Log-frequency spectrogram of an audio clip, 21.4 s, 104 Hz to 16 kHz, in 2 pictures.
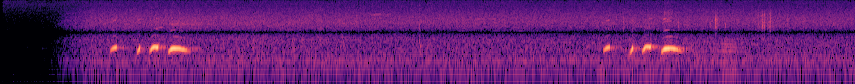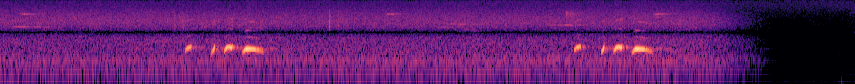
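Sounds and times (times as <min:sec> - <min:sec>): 
Ruddy Pigeon from South America: 0:01.4 - 0:02.5, 0:07.5 - 0:08.6, 0:12.9 - 0:14.2, 0:17.8 - 0:19.0.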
